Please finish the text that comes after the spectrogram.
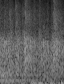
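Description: A church congregation at a pastor's service claps hard and fast together, a dense, even burst of applause filling the room.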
